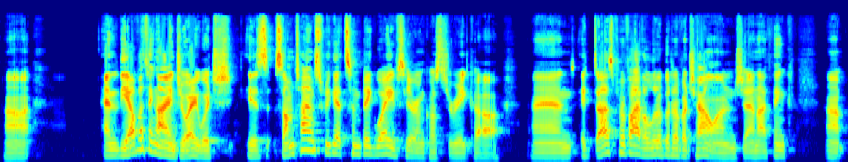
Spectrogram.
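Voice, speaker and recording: Bright-voiced Australian man, chatty guest. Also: medium pitch, very animated, a little fast. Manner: friendly, with frequent fillers and restarts. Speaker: podcast guest. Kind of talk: conversational interview.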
